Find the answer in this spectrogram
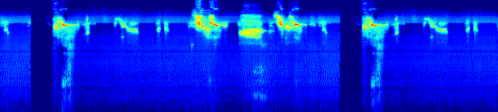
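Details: Black-collared Starling (Gracupica nigricollis) feeding its chick, giving high, squeaky chirps and a harsh rasp in three clustered bursts a couple of seconds apart, with short quiet gaps between.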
